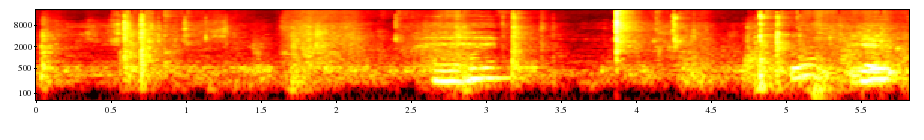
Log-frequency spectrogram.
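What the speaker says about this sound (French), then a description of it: "Il coupe super bien ces ciseaux." Kitchen-style scissors snip ribbon in short irregular cuts close by, mixed with small clatters and handling sounds while a person talks in French.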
